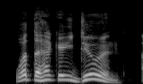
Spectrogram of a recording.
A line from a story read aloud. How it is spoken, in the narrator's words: I yelled in fright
